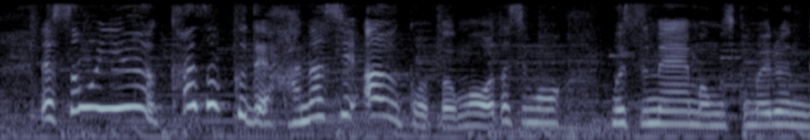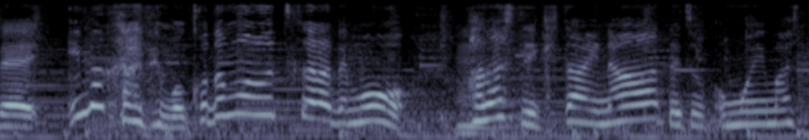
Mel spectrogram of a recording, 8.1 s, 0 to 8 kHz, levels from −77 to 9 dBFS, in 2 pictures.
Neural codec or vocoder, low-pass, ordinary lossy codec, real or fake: none; 7.2 kHz; none; real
